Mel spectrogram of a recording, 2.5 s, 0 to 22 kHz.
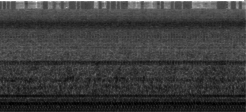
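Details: Refurbished 50cc Chinese scooter with 13 miles, held at steady raised revs after draining water-contaminated fuel from tank and fixed-jet carb and a new spark plug, charging 13.8V without overcharging: even, steady drone with no knocking or misses; normal running.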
